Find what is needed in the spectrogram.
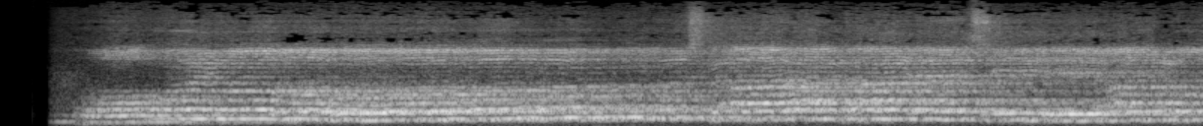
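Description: Sacred vocal chant as opening music: voices singing long held notes that shift slowly in pitch, starting just after the beginning.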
